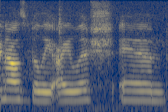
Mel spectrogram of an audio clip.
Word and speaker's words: Eilish: One of my favorite singers to listen to right now is Billie Eilish, and I'm pretty sure that's how you say her name. In German it would be pronounced Eilish.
